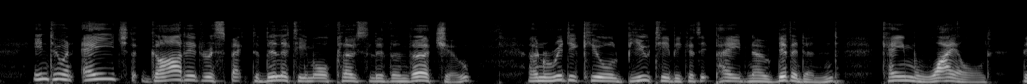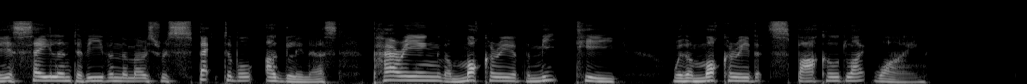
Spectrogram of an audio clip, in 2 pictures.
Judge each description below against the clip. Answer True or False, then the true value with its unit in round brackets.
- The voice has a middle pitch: True (160 Hz)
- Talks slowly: True (125 wpm)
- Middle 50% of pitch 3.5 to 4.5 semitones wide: True (3.9 semitones)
